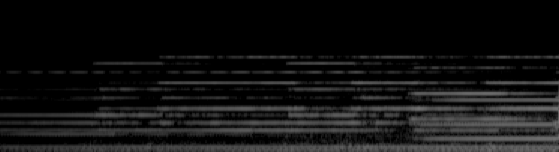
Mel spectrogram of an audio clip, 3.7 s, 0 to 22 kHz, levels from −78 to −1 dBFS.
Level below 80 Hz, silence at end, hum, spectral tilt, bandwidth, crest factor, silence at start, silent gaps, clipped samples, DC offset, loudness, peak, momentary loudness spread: -58 dBFS; 0 s; none; -5 dB/octave; 11 kHz; 16 dB; 0 s; none; under 0.1%; under 0.1%; -46 LUFS; -32 dBFS; 13 LU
